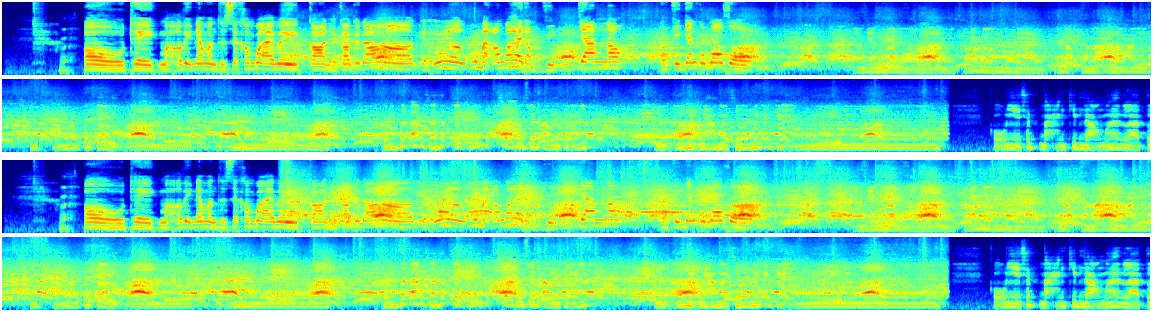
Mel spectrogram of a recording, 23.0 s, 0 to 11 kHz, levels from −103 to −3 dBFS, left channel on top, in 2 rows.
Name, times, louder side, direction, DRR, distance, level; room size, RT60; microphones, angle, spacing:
voice 1, 0.8-6.2 6.6-7.5, left 4 dB, 55° left, 3.3 m, -27 dB
sound 1, 2.8-20.9, right 5 dB, 85° right, 1.0 m, -31 dB
voice 2, 5.2-5.5 7.3-7.6 8.5-11.5 11.8-14.8 15.3-17.4 18.0-20.9 21.4-22.9, right 3 dB, 45° right, 7.1 m, -39 dB
head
